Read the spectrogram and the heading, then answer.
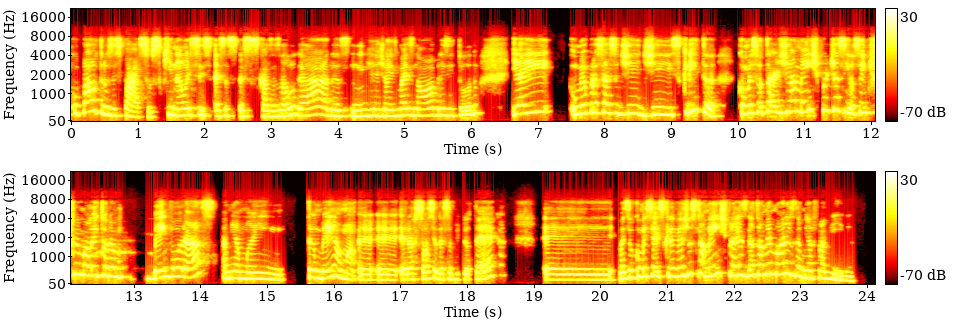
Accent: São Paulo, Brazil; eu sou uma paulistana, eu sou daqui do município de São Paulo, e nasci ali na Zona Sul, ali no bairro do Ipiranga, e na infância morava numa rua

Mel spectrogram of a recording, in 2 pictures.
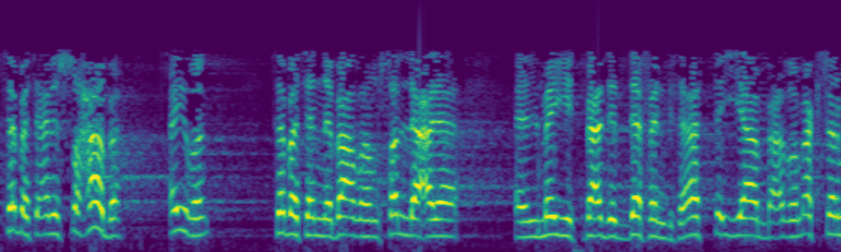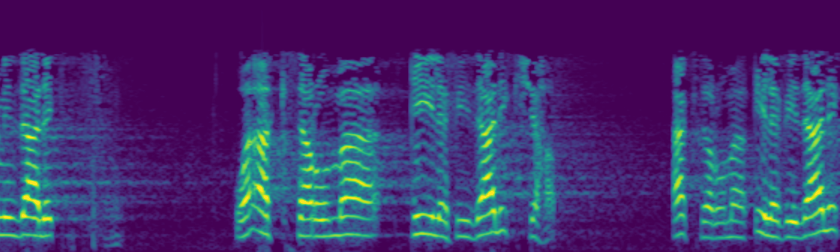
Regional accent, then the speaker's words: Kuwait; الفتوى عندنا في الكويت أنه لا تجوز

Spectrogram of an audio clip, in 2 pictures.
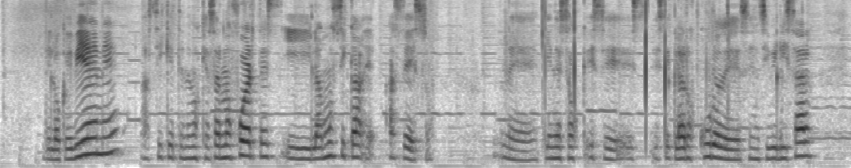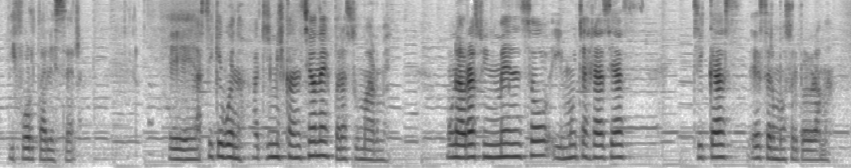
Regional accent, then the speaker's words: La Plata, Buenos Aires Province, Argentina; born there; now in Maimará, Argentina; Vivo en Maimará, en Jujuy. Nací en La Plata y me vine en el año 97 para acá. Soy música. Estuve en Paraná.

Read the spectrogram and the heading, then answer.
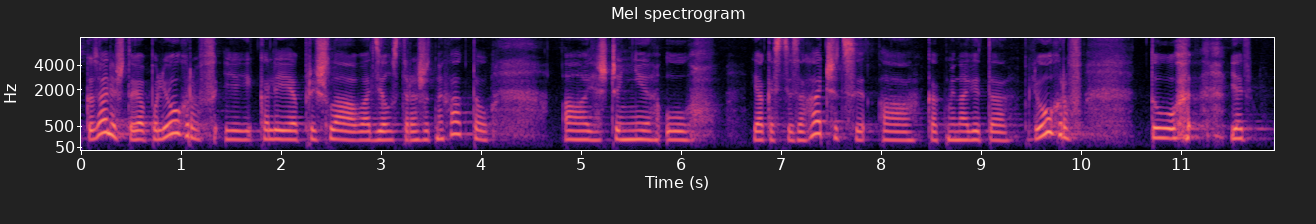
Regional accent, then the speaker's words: Minsk, Belarus; born there; Я нарадзілася не на Грушаўцы, а як я называю пад Грушы. А цяпер гэта называецца, цяпер это называецца Ружачка.

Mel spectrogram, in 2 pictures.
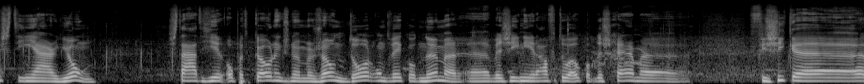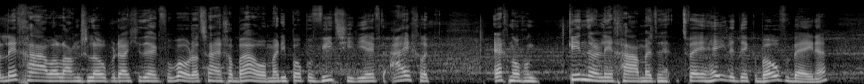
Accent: Netherlands; Alleen wij zijn als Nederlanders, ja, kijk, wij groeien op in het zwembad, allemaal met ons A- en B-diploma.

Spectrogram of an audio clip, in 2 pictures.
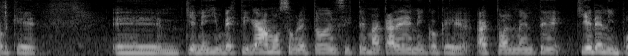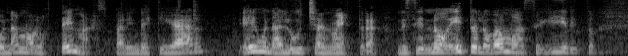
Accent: Gobernador Costa, Chubut, Argentina; siempre he dicho que soy de Gobernador Costa, porque en realidad nunca me fui de Gobernador Costa.

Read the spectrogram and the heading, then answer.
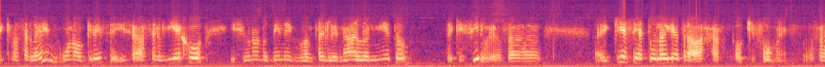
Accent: Catalonia, Spain; como buen catalán, pues.

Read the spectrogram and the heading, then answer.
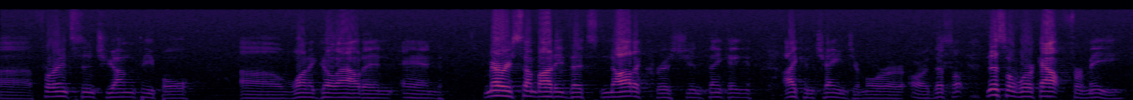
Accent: Richmond, Indiana, United States; I got up to Richmond, Indiana, and I grew up on Lower Street.

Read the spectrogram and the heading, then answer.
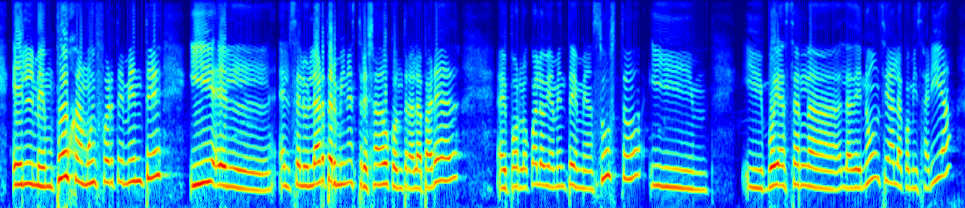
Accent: Argentina; soy de Argentina.

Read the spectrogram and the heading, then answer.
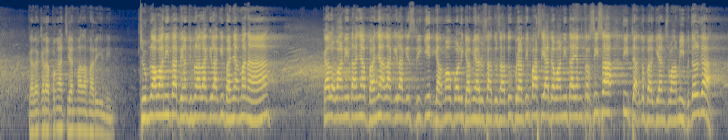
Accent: Java, Indonesia

